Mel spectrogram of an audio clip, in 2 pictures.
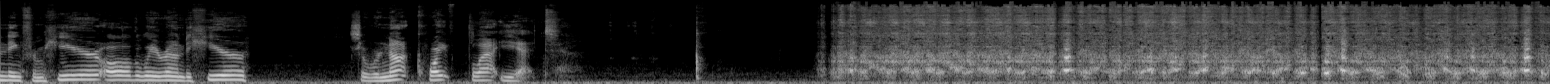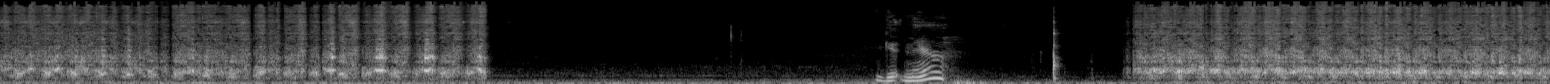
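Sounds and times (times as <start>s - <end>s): plastic rubbed on sandpaper: 8.2s - 20.4s, 26.8s - 31.0s.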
